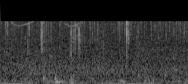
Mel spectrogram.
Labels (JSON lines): {"label": "biophony, dolphin", "recorder": "SoundTrap 500"}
